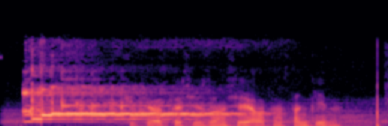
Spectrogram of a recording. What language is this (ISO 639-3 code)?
rus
